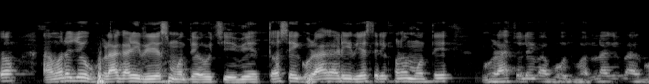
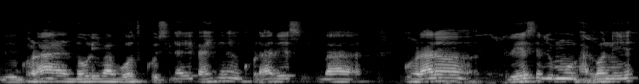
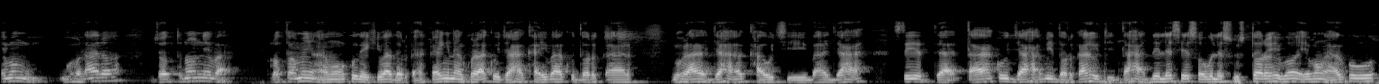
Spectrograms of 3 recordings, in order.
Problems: background sounds at intervals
